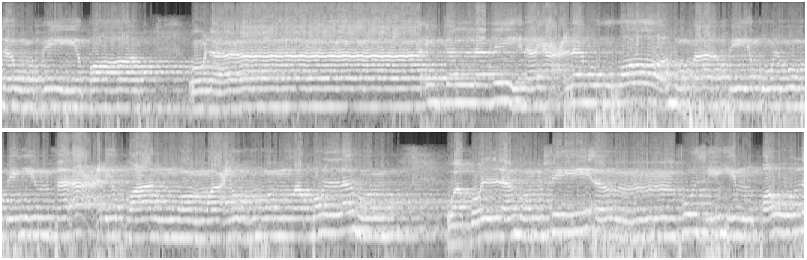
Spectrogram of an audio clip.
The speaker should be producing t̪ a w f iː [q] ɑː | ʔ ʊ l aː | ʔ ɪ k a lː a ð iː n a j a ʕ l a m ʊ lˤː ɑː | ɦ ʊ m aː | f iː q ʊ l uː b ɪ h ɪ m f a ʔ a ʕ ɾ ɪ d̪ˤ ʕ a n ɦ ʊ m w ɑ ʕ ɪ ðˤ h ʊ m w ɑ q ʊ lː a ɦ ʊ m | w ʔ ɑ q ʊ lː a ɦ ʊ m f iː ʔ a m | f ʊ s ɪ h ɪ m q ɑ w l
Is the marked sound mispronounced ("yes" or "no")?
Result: no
